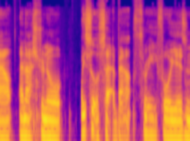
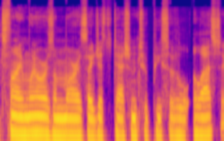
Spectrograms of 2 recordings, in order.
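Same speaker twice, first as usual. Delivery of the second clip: put-on American accent, mostly at normal pitch. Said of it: "Can you say that in an American accent".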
